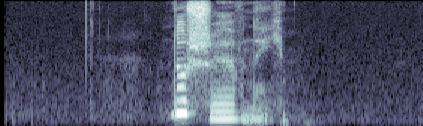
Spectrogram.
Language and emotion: Russian, sad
